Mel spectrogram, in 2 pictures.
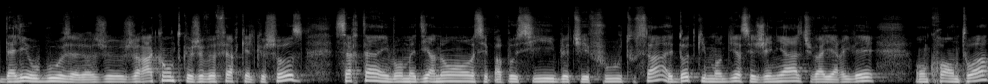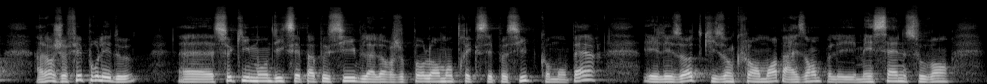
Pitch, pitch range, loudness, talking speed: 135 Hz, 125-155 Hz, -19 LUFS, 245 wpm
